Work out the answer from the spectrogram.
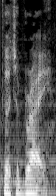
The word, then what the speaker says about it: vertebrae: If you have more than one vertebra, you pronounce them vertebrae.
